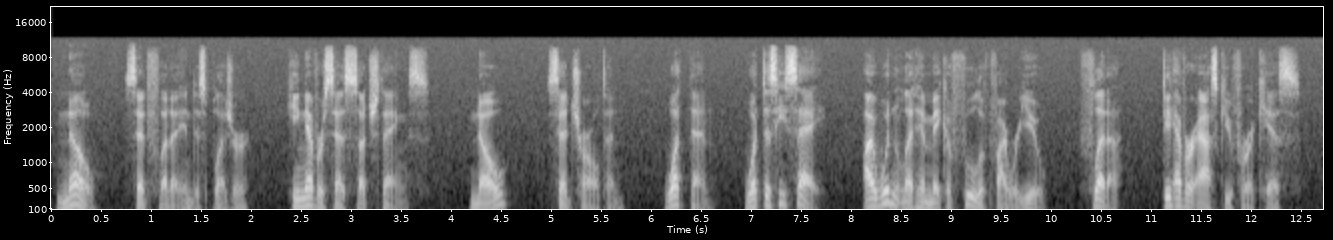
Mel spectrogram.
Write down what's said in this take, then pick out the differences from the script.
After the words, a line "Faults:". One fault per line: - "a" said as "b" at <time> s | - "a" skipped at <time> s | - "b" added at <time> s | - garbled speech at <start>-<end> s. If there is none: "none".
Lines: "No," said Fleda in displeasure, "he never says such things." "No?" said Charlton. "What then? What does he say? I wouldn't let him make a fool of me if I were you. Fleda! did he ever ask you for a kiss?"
"No," said Fleda in displeasure, "he never says such things." "No?" said Charlton. "What then? What does he say? I wouldn't let him make a fool of if I were you. Fleda! did ever ask you for a kiss?"
Faults:
- "me" skipped at 9.4 s
- "he" skipped at 11.2 s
